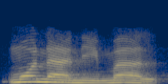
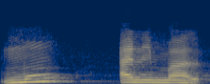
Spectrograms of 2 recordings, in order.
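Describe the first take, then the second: First: The final n links into the next word. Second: The two words are said separately with no link. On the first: The speaker calls it right. "சேர்த்து கதைக்கணும்" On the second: The speaker calls it wrong. "தனியே தனியே பிரிச்சு கதைக்காம"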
